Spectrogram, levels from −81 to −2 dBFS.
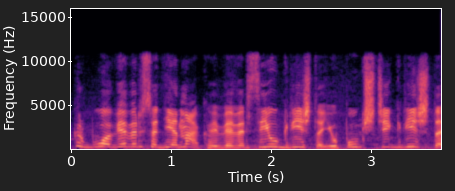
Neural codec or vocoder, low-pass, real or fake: none; 10.8 kHz; real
